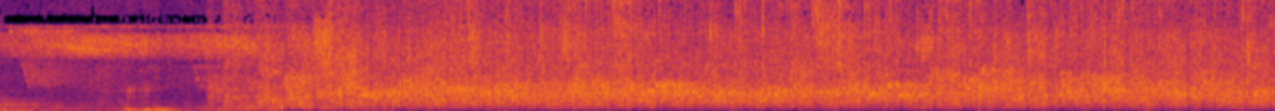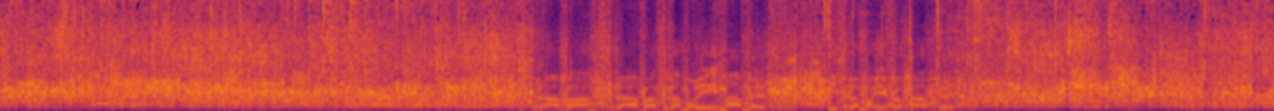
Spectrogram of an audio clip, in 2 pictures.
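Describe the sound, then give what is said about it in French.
An audience breaks into loud, sustained applause for the speaker's mother and father, holding steady for over twenty seconds, with a few cheering voices rising above the clapping toward the end. “Ce sont les applaudissements pour ma mère et mon père.”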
